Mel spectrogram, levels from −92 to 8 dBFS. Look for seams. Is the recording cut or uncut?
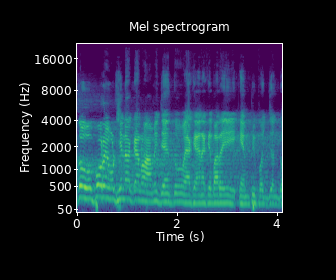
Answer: uncut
